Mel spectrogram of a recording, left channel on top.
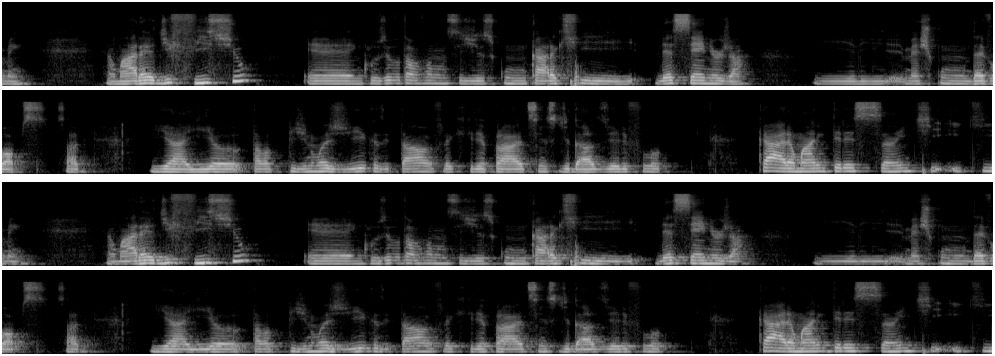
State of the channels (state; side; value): normal; both; correlation 0.94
